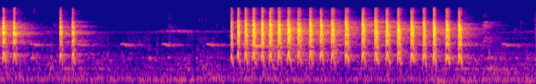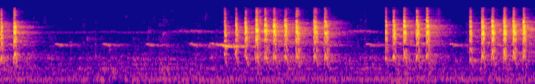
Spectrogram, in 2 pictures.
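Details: Fighting Eurasian tree sparrows give long volleys of fast, scratchy chirps, the longest lasting about two seconds, broken by quiet gaps holding faint thin whistles.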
